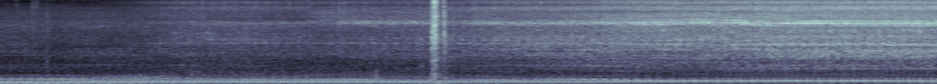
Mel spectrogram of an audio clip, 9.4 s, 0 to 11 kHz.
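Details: 1971 Ford Maverick 302 V8 with a newly installed Edelbrock Pro Flo 4 EFI: steady deep idle broken by a single sharp pop. Occasional backfire; the owner suspects the distributor timing (about -12 degrees, not yet set with a timing light).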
